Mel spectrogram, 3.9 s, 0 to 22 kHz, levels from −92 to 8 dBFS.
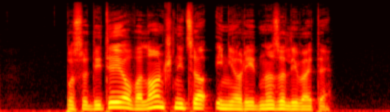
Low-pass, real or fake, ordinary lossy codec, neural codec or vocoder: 19.8 kHz; real; none; none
